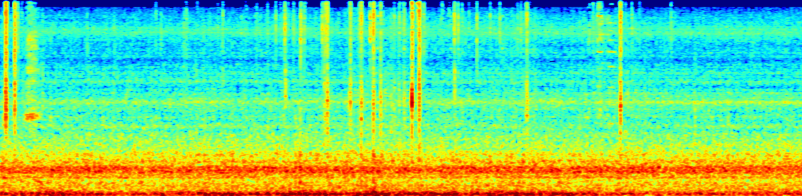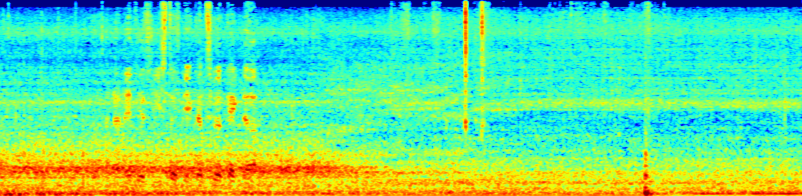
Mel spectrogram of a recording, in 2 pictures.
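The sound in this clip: Steady road rumble and engine drone heard from inside a moving Toyota, a continuous low, loud hum with little change, broken by a single sharp knock near the end.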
